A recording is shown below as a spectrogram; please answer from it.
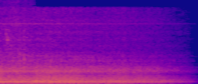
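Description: Steady hum of a Carnica honeybee colony under a faint hiss, fading out near the end.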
